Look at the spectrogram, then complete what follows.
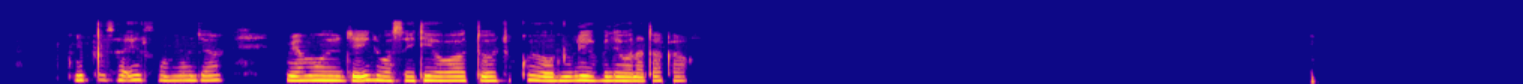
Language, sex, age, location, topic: Swahili, female, 25-35, Wajir, finance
